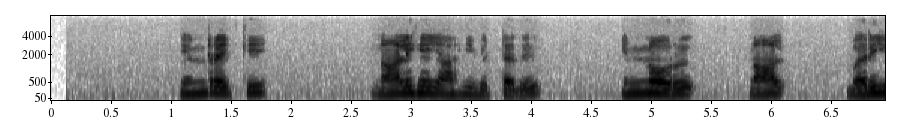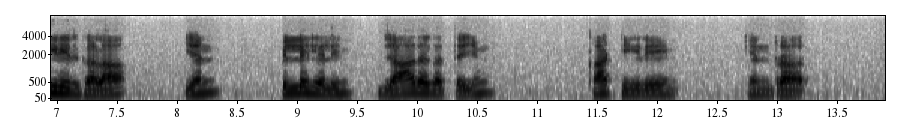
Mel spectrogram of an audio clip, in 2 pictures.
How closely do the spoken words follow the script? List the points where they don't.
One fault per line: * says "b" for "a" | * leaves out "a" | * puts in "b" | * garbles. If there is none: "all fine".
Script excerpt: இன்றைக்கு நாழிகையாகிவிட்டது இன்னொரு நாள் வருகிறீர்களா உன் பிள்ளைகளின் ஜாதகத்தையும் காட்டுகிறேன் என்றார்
* says "என்" for "உன்"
